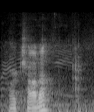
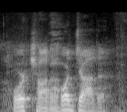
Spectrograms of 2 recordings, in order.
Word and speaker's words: horchata: pumpkin scent rim chipotle horchata yes horchata or chat i think it's actually pronounced you don't say the h you say or of course we use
